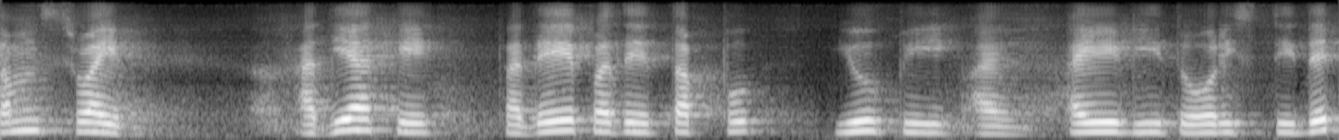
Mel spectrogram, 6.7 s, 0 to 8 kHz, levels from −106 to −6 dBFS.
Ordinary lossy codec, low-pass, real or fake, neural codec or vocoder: none; 7.2 kHz; fake; codec, 16 kHz, about 1 kbps, DyCAST, with the encoder's durations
